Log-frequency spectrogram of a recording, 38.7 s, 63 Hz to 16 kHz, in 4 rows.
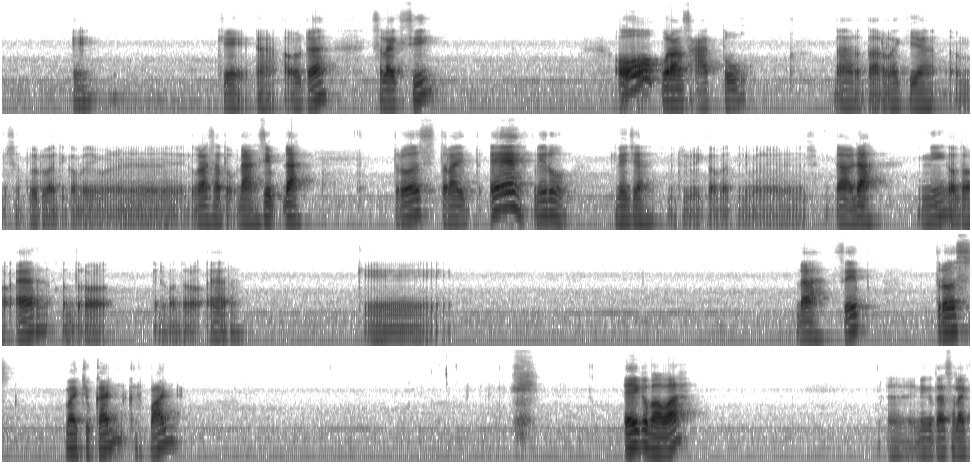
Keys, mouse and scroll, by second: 0.4 a, 0.6 KP_1, 1.4 e, 3.8 click, 4.5 shift+click, 7.3 ctrl+z, 7.4-7.8 ctrl+z, 8.8 ctrl+z, 9.1 ctrl+z, 9.4 ctrl+z, 10.0 ctrl+r, 15.5 ctrl+z, 16.0 ctrl+r, 20.0 ctrl+r, 20.7 ctrl+t, 20.9 ctrl+click, 20.9 ctrl+right click, 21.4 ctrl+t, 22.3 ctrl+r, 23.0 ctrl+r, 24.0 ctrl+r, 24.5 ctrl+r, 25.4 click, 26.2 click, 26.8 shift+click, 29.7 KP_3, 30.7 g, 33.7 a, 34.0 e, 37.1 KP_1, 38.1 click, 38.6 shift+click.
